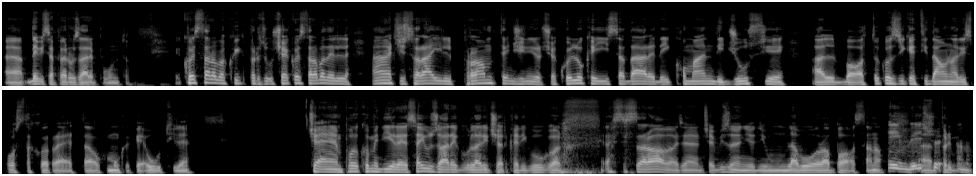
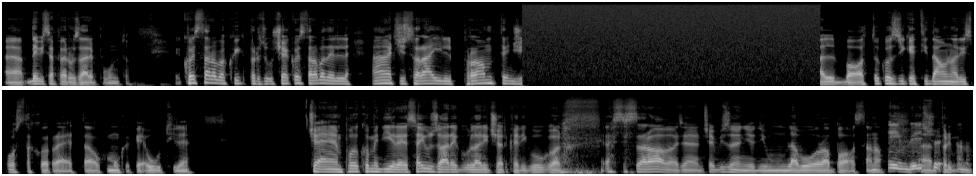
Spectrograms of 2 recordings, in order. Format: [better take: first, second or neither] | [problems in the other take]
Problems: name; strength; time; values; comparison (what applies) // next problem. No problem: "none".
first | audio cutting out; filled with static; at 5 s for 3 s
